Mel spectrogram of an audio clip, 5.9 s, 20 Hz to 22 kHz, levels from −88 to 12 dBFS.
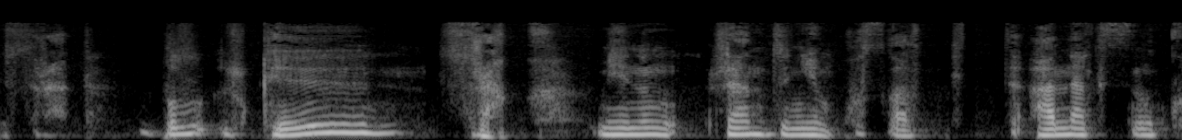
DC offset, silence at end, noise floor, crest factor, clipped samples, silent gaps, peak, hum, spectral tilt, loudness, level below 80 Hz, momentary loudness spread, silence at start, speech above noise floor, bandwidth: under 0.1%; 0.15 s; -45 dBFS; 16 dB; under 0.1%; none; -8 dBFS; none; -7.5 dB/octave; -24 LUFS; -72 dBFS; 21 LU; 0.2 s; 22 dB; 11.5 kHz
